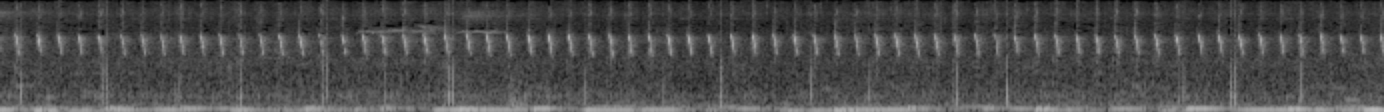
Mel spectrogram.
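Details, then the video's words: Bar-winged prinia in full, long-breathed song: a steady rapid run of high, clipped notes repeated several times a second throughout, with a low droning hum and occasional faint clicks underneath. "Nafas Panjang, Nembak Satu Lagu, Ciblek Sawah Gacor"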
